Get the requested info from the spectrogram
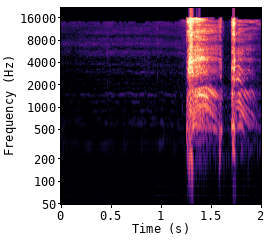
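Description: A man coughing twice in quick succession, loud, starting about a second and a quarter in.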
